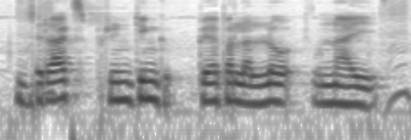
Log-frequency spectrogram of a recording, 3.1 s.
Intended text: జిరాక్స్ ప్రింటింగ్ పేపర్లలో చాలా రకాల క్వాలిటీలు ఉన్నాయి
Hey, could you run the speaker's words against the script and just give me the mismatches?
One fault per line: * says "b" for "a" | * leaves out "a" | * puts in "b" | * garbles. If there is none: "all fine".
* leaves out "చాలా రకాల క్వాలిటీలు"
